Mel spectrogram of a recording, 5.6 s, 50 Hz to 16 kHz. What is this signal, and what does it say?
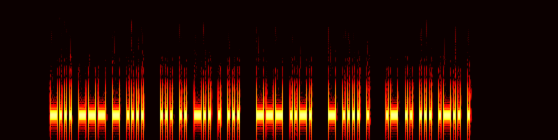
Morse code, heard as a keyed tone, about 50 wpm, 700 Hz. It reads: BOTH SIDES OF THE AISLE
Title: Sets of 5 Words Encore2 50wpm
